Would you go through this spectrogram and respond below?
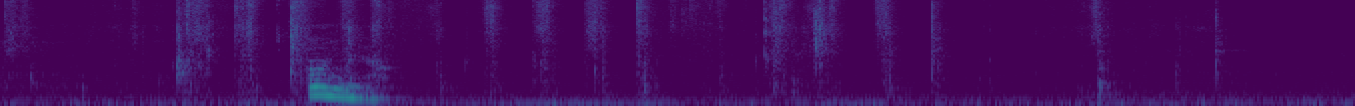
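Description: Tarot cards being handled and shuffled, with a series of short papery riffles and slaps spread across the clip, mixed in with a person speaking.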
